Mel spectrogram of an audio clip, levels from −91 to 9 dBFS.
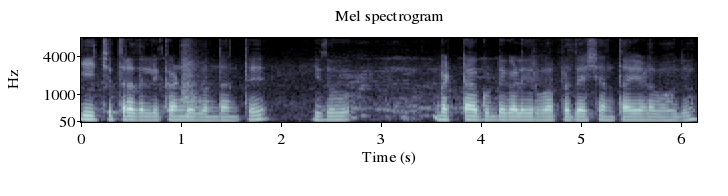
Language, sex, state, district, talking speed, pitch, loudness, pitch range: Kannada, male, Karnataka, Raichur, 115 wpm, 115 Hz, -18 LUFS, 115-125 Hz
